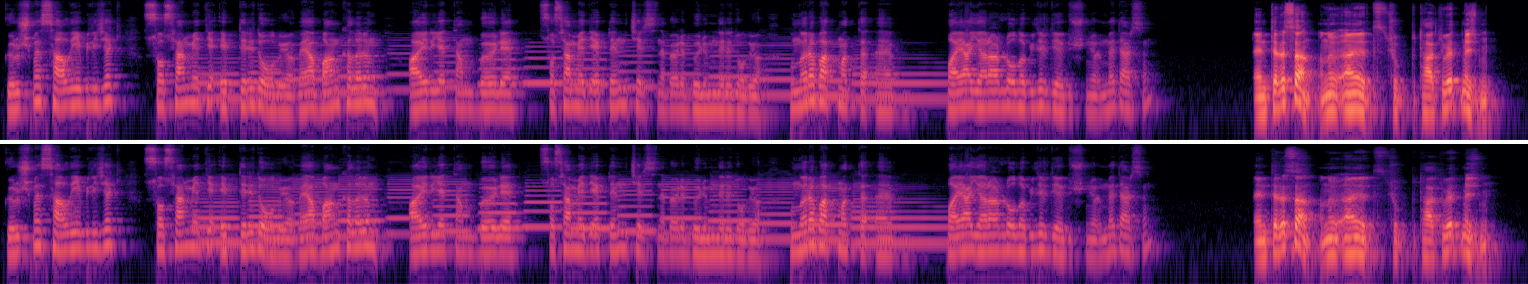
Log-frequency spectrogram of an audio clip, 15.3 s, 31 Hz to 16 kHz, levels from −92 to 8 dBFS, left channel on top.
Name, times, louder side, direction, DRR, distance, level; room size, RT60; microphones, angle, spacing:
voice 1, 0.1-1.2 1.5-3.8 4.1-7.6 7.9-9.1 9.5-11.5, left 1 dB, 5° left, 9 dB, 0.5 m, -30 dB
Wind instrument woodwind instrument, 1.9-9.9, right 3 dB, 65° right, 0.8 m, -38 dB
voice 2, 12.5-14.9, left 4 dB, 60° left, 15 dB, 0.6 m, -22 dB
8.0 x 6.2 x 2.9 m, 0.35 s
head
